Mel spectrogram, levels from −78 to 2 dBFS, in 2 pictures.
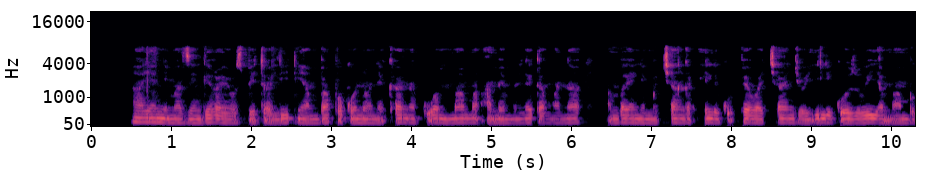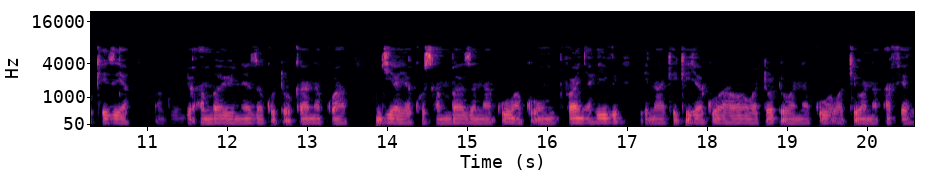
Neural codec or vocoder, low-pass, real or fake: none; 7.2 kHz; real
